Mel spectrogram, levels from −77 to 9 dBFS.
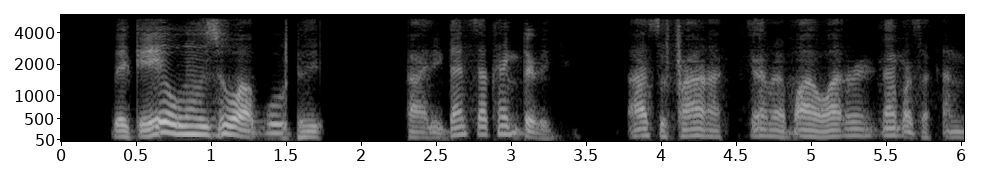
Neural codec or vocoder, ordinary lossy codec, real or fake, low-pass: codec, 16 kHz, 0.5 kbps, FreqCodec, larger model; AAC, 32 kbps; fake; 5.4 kHz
